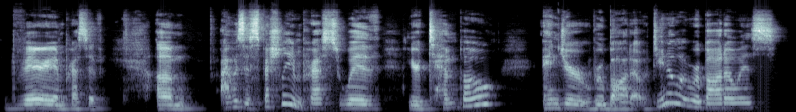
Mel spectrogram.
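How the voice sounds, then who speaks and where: A man's voice: on the high side, very animated, moderate pace. Encouraging male juror on a video call. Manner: encouraging, gentle, frequent ums. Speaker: competition juror. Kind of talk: spoken feedback to young players.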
